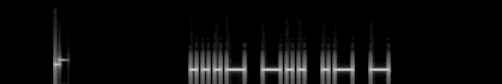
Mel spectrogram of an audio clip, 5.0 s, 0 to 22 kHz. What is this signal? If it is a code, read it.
Morse code, heard as a keyed tone, about 20 wpm, 700 Hz. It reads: VDAT
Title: All Cut Numbers - 4-Digit 20wpm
